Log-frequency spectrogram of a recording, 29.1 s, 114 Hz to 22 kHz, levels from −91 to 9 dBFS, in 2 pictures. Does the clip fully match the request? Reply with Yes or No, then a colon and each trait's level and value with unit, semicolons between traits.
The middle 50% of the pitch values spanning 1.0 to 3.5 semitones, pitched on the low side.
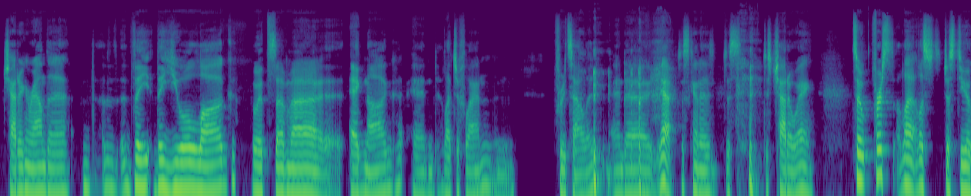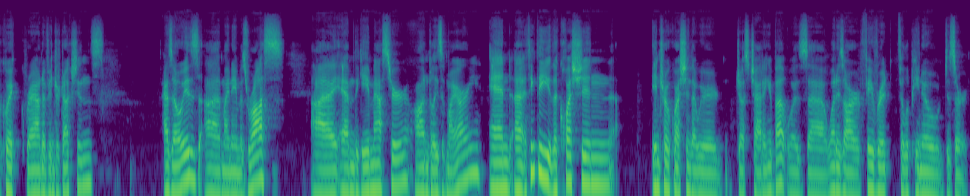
No: average, 4.3 semitones; low, 125 Hz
